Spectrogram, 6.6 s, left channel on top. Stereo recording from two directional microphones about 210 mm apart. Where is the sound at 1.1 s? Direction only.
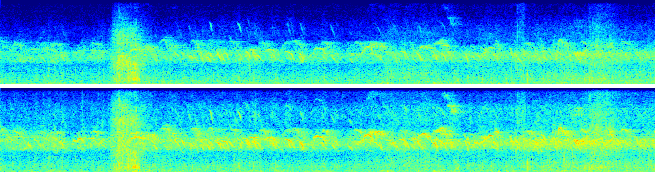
20° right (ahead or behind).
